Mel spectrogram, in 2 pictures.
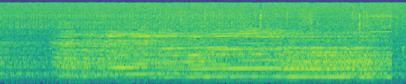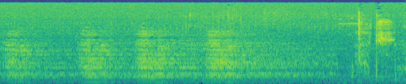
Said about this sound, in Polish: Nagle słychać z oddali przeraźliwy dźwięk. Chrapliwym chrząkaniem jelenie demonstrują siłę.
